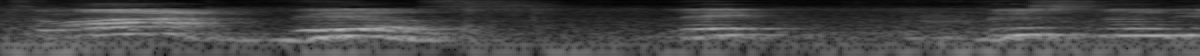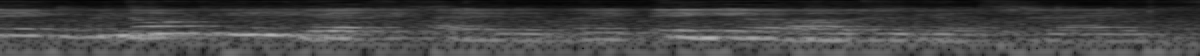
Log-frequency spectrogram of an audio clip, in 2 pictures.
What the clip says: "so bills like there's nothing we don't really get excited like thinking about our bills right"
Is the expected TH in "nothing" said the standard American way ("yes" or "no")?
no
